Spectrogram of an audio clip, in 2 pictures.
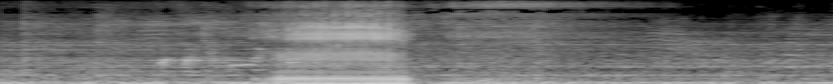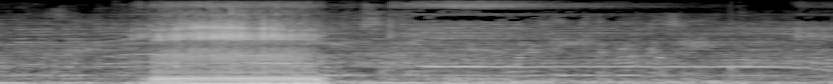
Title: American Pitbull snoring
